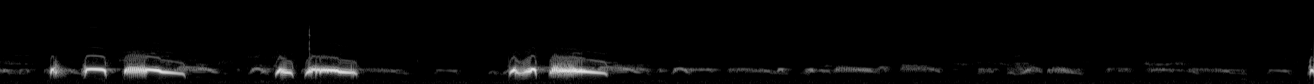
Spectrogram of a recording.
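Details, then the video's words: Spotted dove pair, male and female, cooing as a lure for wild doves; three phrases of short hoots and falling coos early on, followed by quiet soft murmuring notes. "Chim cu gáy thúc gù cực đỉnh dùng để anh em kích bổi mới hiệu quả, bổi gáy theo rất sung"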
